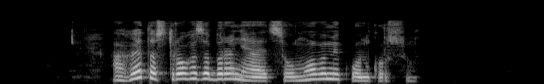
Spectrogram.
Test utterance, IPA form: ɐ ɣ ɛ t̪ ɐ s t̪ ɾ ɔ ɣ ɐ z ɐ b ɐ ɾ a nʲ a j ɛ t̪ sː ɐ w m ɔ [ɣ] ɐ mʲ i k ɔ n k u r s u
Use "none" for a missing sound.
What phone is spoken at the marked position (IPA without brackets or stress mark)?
v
